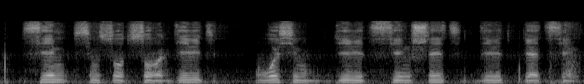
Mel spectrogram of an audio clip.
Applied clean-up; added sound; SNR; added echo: neural separator model SepFormer DNS4.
